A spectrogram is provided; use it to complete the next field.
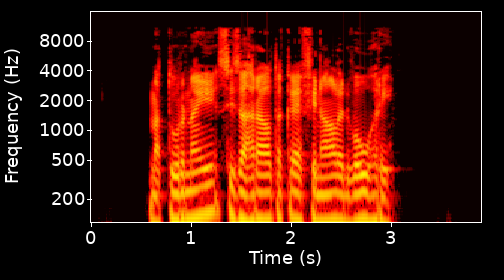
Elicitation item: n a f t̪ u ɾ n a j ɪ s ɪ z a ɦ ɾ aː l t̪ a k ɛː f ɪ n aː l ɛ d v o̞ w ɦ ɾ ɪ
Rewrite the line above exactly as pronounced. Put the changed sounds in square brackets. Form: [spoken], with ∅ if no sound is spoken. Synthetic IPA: n a [∅] t̪ u ɾ n a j ɪ s ɪ z a ɦ ɾ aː l t̪ a k ɛː f ɪ n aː l ɛ d v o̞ w ɦ ɾ ɪ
